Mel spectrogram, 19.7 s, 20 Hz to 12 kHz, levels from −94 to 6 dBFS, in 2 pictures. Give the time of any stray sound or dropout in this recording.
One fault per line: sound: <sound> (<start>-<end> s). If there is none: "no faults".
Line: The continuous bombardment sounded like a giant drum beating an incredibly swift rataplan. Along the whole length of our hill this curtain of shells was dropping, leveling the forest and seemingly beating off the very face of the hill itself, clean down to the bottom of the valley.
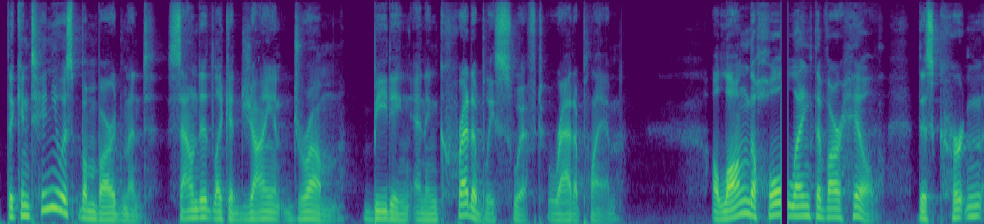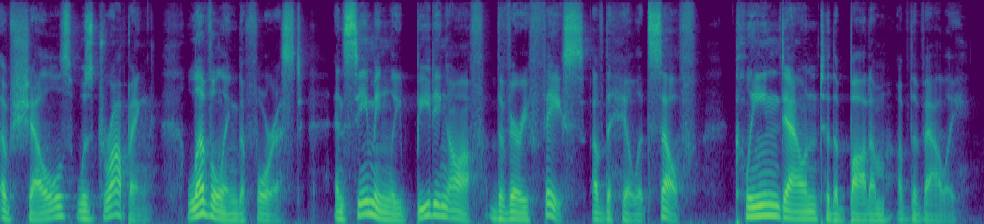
sound: dropout (7.8-7.9 s)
